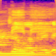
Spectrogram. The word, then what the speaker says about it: meme: Yeah, I'm like, no, it's meme. They're like, no, it's Mimi.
